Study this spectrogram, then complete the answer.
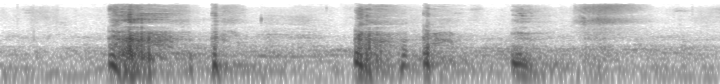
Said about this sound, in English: It was a good little break for me to cough and take a drink, actually.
